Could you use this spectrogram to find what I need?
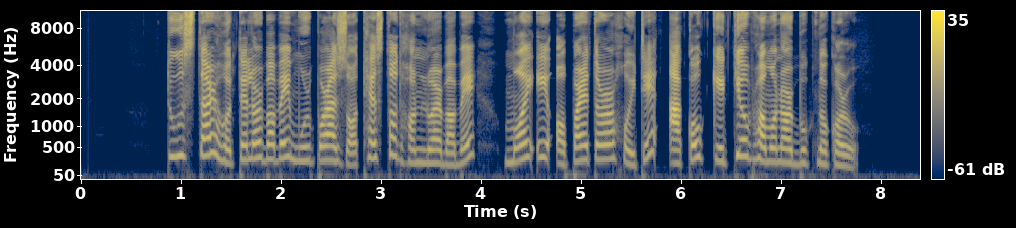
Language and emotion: Assamese, angry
